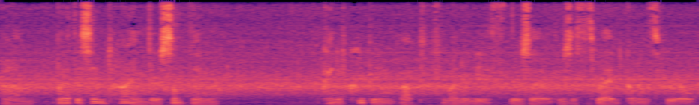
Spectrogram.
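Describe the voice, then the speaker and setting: Low, very creaky young man, ASMR. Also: moderate pace. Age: 20s. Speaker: psychologist in an ASMR role play. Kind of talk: soft-spoken ASMR role play, reading responses and reflecting. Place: small indoor office at a desk. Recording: steady loud laptop fan hiss.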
